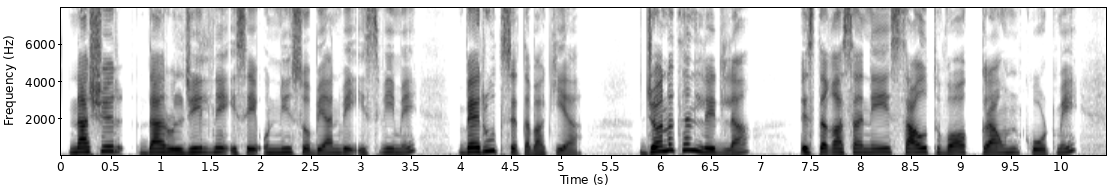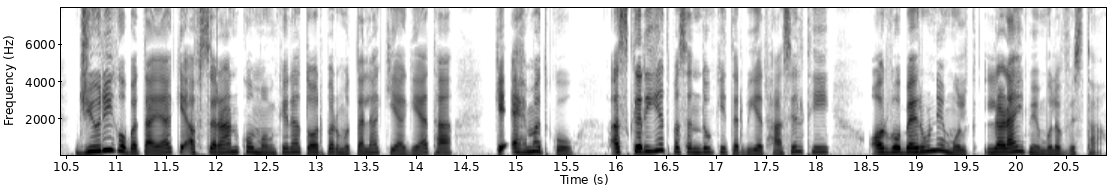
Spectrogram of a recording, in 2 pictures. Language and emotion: Urdu, neutral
